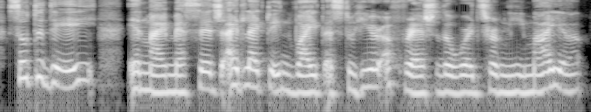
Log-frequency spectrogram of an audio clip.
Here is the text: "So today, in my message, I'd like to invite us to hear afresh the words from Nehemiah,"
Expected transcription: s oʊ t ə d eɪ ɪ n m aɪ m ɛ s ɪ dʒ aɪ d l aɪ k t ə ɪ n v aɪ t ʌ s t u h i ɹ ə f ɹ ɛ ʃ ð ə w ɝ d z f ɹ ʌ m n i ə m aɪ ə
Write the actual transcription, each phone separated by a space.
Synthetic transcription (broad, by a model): s oʊ t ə d eɪ ɪ n m aɪ m ɛ s ɪ dʒ aɪ d l aɪ k t ə ɪ n v aɪ t ʌ s t u h i ɹ ə f ɹ ɛ ʃ ð ə w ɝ d s f ɹ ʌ m n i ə m aɪ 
